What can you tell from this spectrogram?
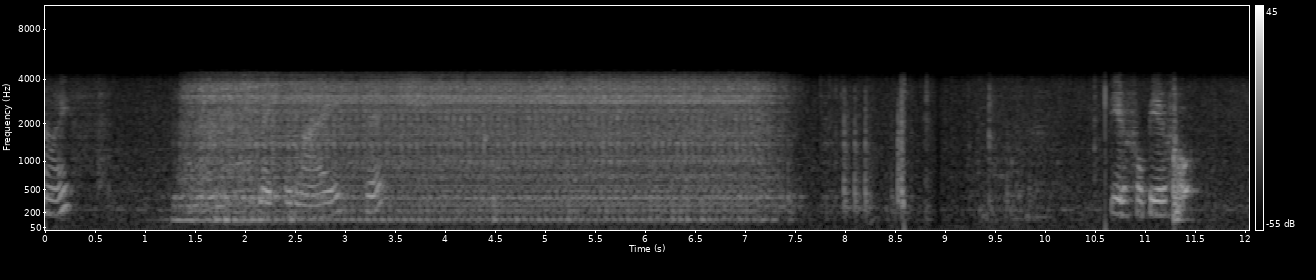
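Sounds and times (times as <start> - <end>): sewing machine running: 1.3 - 7.6.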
